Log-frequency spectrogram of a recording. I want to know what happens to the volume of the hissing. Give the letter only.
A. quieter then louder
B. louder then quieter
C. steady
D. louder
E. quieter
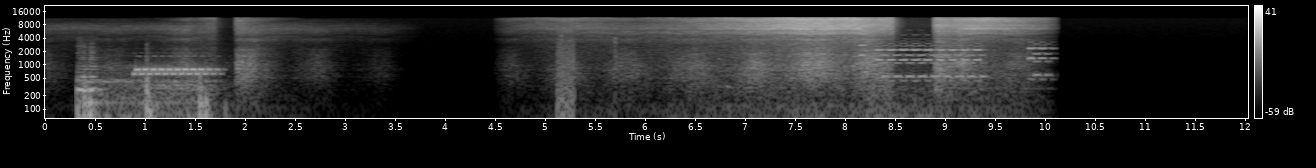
A.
